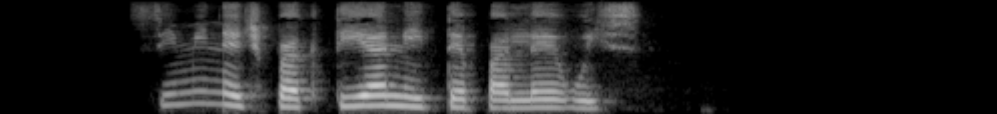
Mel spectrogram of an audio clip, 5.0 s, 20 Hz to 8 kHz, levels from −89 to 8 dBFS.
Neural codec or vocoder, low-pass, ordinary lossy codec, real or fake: none; 7.2 kHz; AAC, 48 kbps; real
